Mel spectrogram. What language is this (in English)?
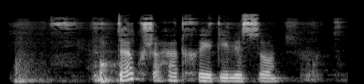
Abkhazian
